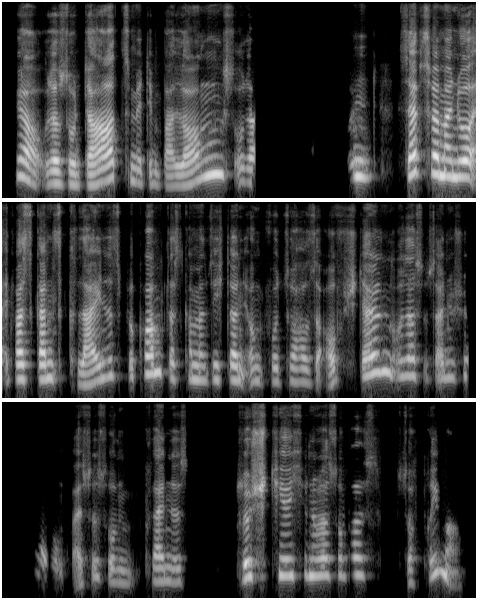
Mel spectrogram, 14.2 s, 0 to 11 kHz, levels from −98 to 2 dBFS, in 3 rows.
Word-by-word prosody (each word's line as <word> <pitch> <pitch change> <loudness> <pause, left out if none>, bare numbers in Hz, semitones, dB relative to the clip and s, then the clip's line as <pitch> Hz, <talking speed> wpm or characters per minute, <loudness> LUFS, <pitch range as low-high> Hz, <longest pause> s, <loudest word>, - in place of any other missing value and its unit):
Ja, 235 -4 +2
oder 170 +2 +3
so 160 -2 -3
Darts 180 +11 +4
mit 175 -4 -9
den 155 -2 -14
Ballons 195 - +1
oder 185 -1 -5 1.0
Und 250 -1 -1 0.2
selbst 295 +2 +4
wenn 290 -2 +10
man 255 -1 +6
nur 245 -1 +7
etwas 220 -1 +1
ganz 220 +1 +1
Kleines 215 - -3
bekommt, 295 +4 0
das 230 -1 -10
kann 215 -1 -8
man 205 0 -8
sich 215 0 -11
dann 205 -1 -1
irgendwo 190 0 -13
zu 190 0 -12
Hause 180 -1 -10
aufstellen 310 +2 -2
und 260 -1 -11
es 265 0 -4
ist - - -22
eine 235 0 -9
schöne 260 +2 -18 0.4
Erinnerung, - - -19
weißt - - -14
du, - - -14
so 245 - -15
'n 170 -2 -20
kleines 190 -1 -9 0.5
Plüschtierchen 265 +3 -2
oder 270 +1 -4
so 270 0 -15
was, 275 -1 -10 0.2
ist - - -29
doch 180 0 -16
prima. 290 +3 -8
230 Hz, 185 wpm, -23 LUFS, 185-265 Hz, 1.0 s, wenn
